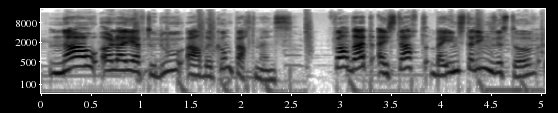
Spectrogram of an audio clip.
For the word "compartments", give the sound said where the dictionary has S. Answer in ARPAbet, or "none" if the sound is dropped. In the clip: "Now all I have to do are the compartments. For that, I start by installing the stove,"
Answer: S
